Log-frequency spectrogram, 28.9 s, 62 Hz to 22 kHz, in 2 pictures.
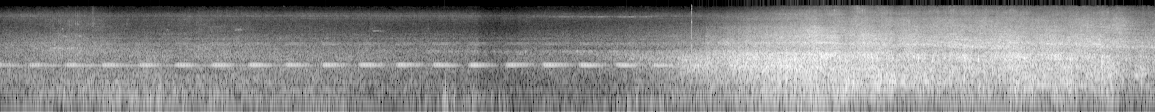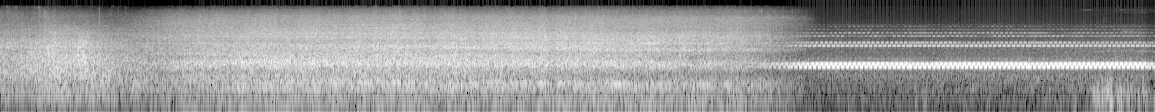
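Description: Level-crossing bell dinging about twice a second, then the loud rush and rumble of a train running at speed past the crossing, with wheels on the rails. After an abrupt cut, a steady electronic warning tone sounds as a JR Kyushu 885-series 'Sonic' limited express approaches.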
